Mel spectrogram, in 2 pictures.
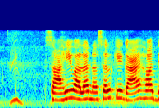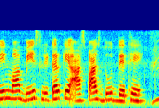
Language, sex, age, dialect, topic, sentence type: Chhattisgarhi, female, 25-30, Eastern, agriculture, statement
